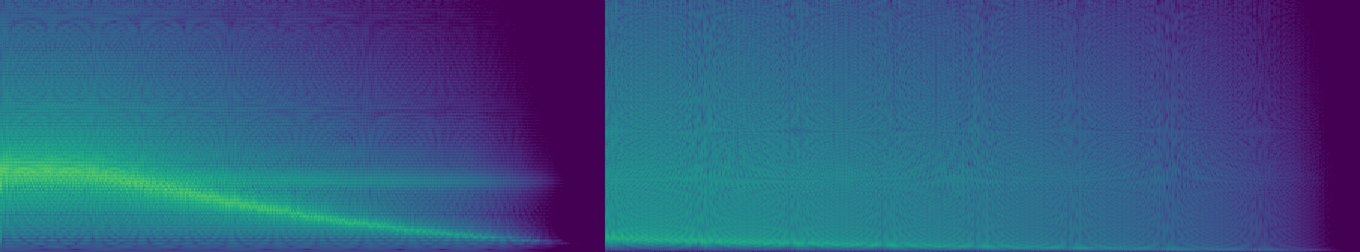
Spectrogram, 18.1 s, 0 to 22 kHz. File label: Yamaha CS40M Pads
